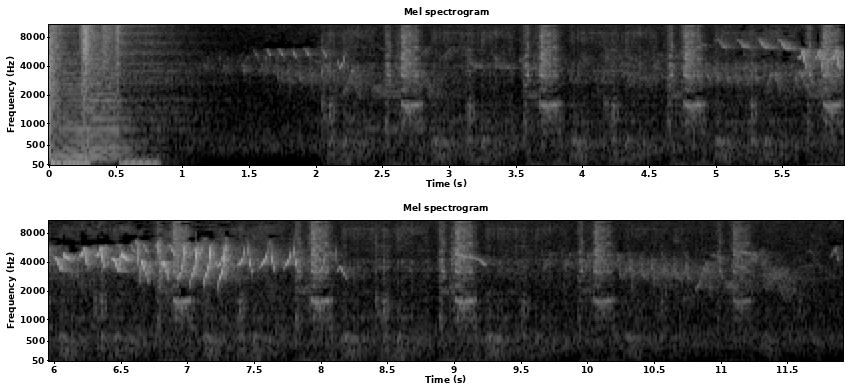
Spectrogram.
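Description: A music track ends within the first second, giving way to small birds singing: chirps and rapid trills, loudest around the middle, over short notes repeating about twice a second.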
